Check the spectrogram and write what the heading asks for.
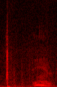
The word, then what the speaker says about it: Bierman: How do you spell it? B-E-E-R-M-A-N? No. B-I-E-R-M-A-N. Oh, yeah, Dave Behrman. Yeah, sure. Behrman.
